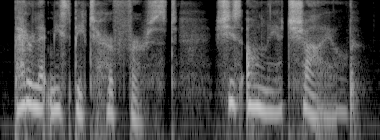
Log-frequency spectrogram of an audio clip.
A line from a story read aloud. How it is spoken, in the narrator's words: begged in a whisper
